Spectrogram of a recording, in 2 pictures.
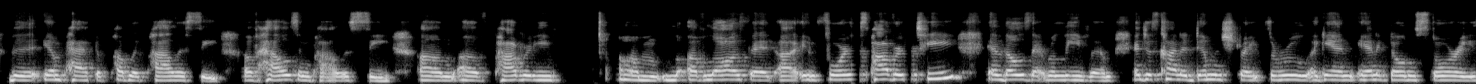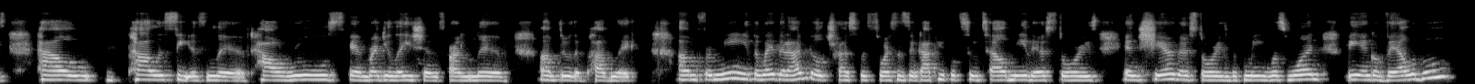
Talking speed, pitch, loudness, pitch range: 150 wpm, 200 Hz, -13 LUFS, 195-220 Hz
